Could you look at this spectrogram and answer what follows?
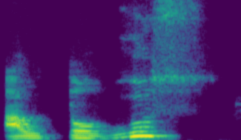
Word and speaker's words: autobús: Ejemplo, autobús. Última sílaba lleva la fuerza.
